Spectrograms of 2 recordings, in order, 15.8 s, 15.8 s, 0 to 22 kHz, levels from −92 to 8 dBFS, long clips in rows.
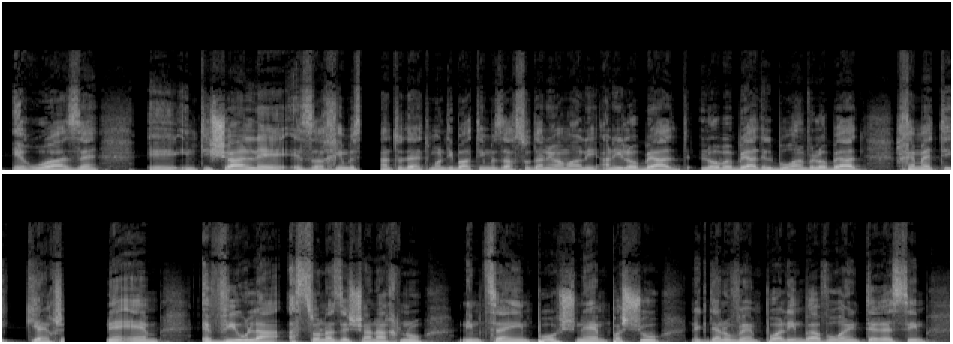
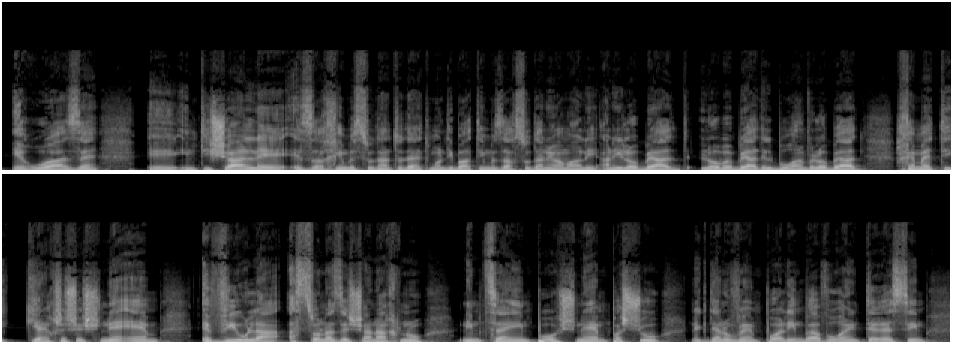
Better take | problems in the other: second | audio cutting out; at 3 s and at 8.5 s

